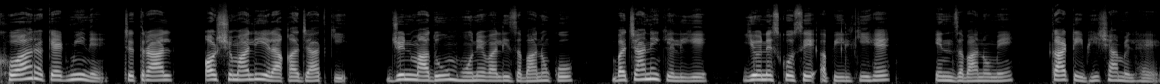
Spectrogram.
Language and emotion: Urdu, neutral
